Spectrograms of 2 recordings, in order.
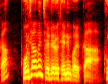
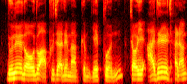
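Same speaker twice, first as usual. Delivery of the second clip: normal talking voice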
